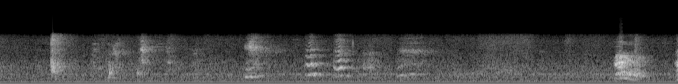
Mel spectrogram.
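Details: Rusty the Cocker Spaniel puppy, upset by a broom during housework, lets out scattered light yips and barks, irregular and fairly soft, ending with a louder pair of barks.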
